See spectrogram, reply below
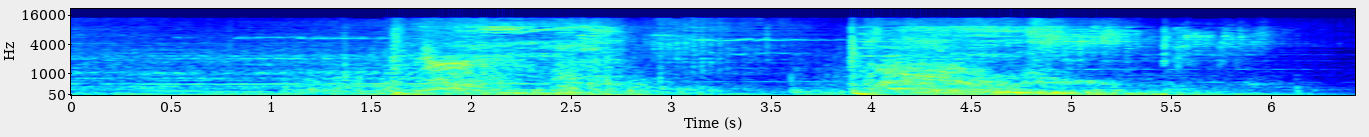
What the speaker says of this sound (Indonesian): Ed pun datang dan memecahkan kaca jendela agar sang master terkena sinar matahari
